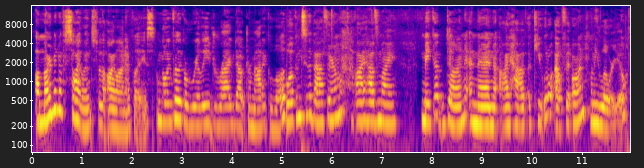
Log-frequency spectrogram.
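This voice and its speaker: A young woman chatting casually through a home vlog, talking to the camera and filling her sentences with "like". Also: mid-range voice. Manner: chatty, says "like" a lot. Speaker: influencer vlogger. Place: home, bedroom and bathroom.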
